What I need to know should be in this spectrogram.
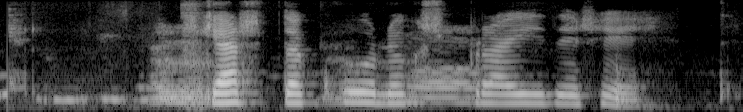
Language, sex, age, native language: Icelandic, male, 8, Icelandic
